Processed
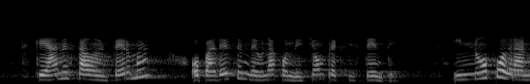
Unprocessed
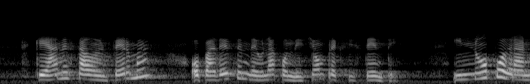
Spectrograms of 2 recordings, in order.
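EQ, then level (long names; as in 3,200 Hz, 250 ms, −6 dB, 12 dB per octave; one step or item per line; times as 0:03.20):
tilt shelving filter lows −6.5 dB, about 1,500 Hz
low-shelf EQ 320 Hz −8.5 dB
high-shelf EQ 2,700 Hz −9.5 dB
−3.5 dB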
